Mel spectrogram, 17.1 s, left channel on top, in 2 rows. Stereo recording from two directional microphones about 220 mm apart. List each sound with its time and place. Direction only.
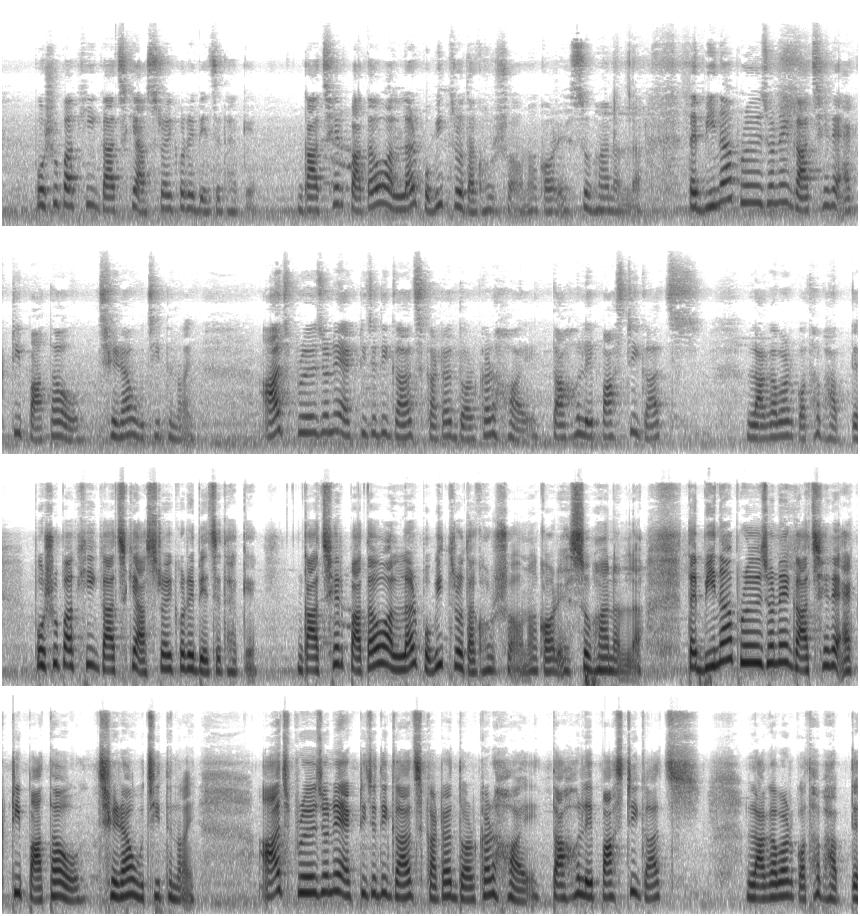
0.3 s speech: 45° right (ahead or behind)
